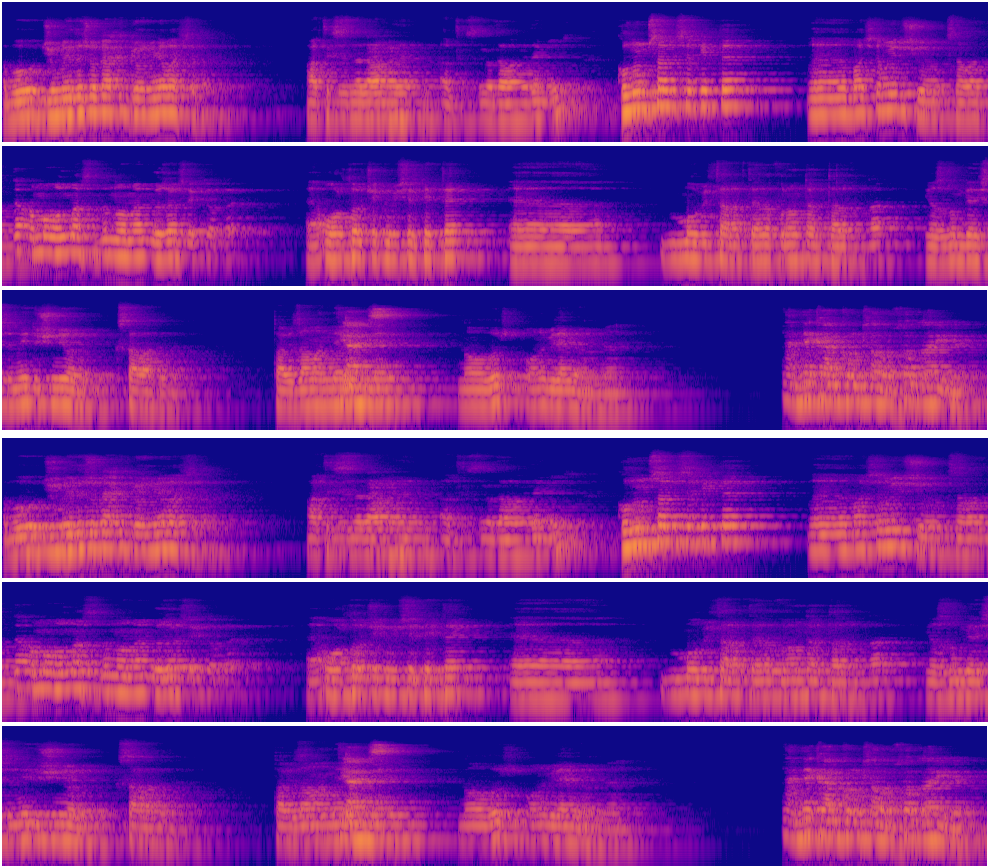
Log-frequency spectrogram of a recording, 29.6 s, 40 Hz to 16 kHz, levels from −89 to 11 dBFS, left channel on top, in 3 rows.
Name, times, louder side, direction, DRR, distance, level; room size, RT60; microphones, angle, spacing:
voice 1, 0.0-2.1 3.0-5.7 6.2-7.4 8.0-12.2 12.9-14.4 14.9-15.9 16.4-18.7 19.1-20.6 20.9-21.5 22.4-23.7 24.3-25.9, left 3 dB, 65° left, 1 dB, 0.6 m, -28 dB
voice 2, 3.6-4.0 23.1-23.6 27.5-29.3, equal, 10° left, -5 dB, 1.1 m, -29 dB
10.0 x 6.0 x 2.7 m, 1.3 s
head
